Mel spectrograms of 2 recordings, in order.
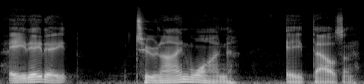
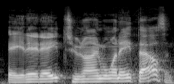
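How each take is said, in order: First: The number is said slowly. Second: The number is said quickly.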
